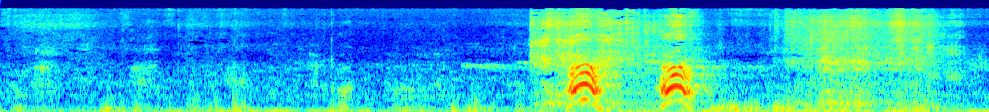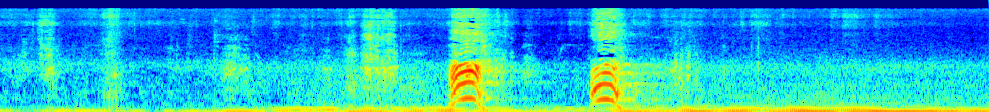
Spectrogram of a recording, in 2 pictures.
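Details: Scottish Terrier and Schnauzer dogs at Sunday play, roughhousing together; two sharp barks near three seconds, a low scuffling rumble, then two more loud barks close together near the end over a steady low hum.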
